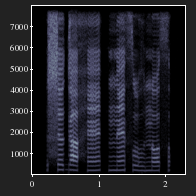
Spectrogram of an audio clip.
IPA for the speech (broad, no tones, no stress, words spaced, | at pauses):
səɡahɛ̃ | nɛ̃θlˠṳnɔθ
